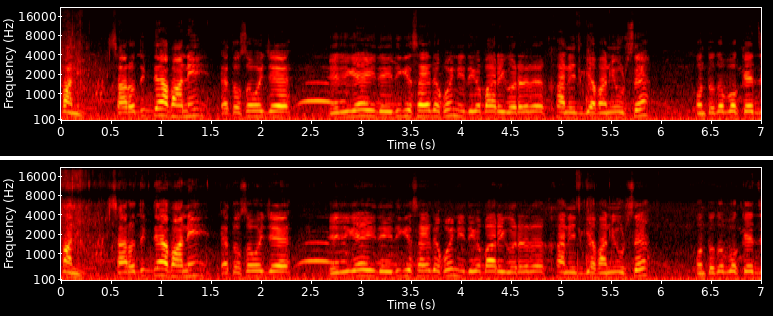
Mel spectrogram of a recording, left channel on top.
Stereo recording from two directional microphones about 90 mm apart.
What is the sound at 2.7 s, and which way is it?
Speech, 45° left (ahead or behind).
